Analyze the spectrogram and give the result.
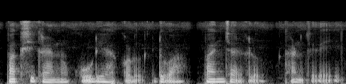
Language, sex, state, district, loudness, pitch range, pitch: Kannada, male, Karnataka, Mysore, -18 LUFS, 95-120 Hz, 115 Hz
